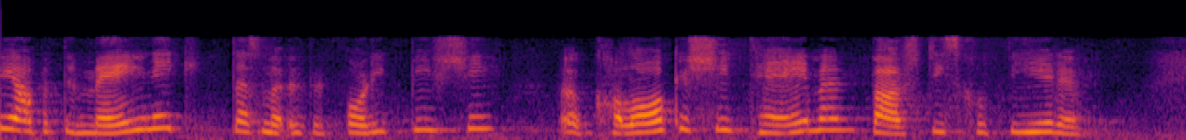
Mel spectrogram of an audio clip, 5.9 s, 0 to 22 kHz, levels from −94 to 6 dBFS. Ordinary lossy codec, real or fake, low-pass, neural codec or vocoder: none; fake; 7.2 kHz; codec, 16 kHz, 1.1 kbps, Voila-Tokenizer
